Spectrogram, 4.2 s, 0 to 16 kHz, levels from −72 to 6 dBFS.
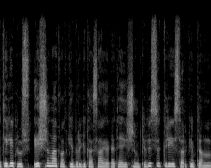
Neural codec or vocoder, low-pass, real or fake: codec, 44.1 kHz, 3.4 kbps, Pupu-Codec; 14.4 kHz; fake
